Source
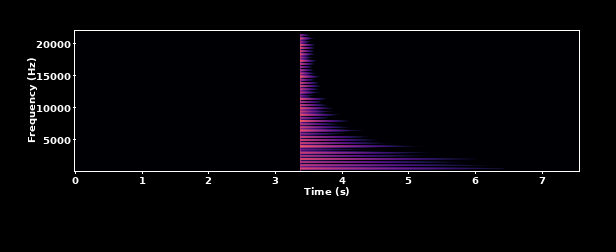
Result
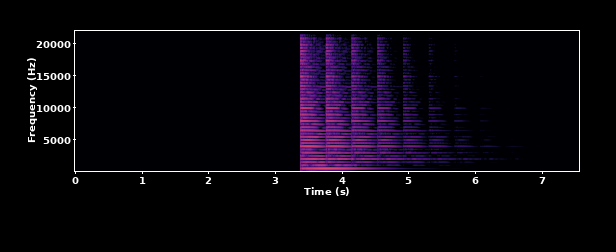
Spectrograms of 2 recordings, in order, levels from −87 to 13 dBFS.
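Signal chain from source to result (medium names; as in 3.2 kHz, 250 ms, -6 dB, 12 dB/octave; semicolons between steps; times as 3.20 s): local Wiener filter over 15 samples; peaking EQ 1.2 kHz -13.5 dB 0.22 oct; waveshaping leveller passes 5; rotary cabinet horn 0.75 Hz, later 5 Hz, at 3.40 s; feedback comb 160 Hz, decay 0.17 s, harmonics all, mix 70%; two-band feedback delay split 1.5 kHz, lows 83 ms, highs 385 ms, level -4 dB; tape noise reduction on one side only decoder only; trim -8.5 dB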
